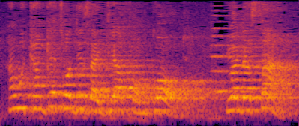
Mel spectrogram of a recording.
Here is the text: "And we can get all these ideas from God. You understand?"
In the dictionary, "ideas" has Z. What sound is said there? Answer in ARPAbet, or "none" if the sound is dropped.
none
